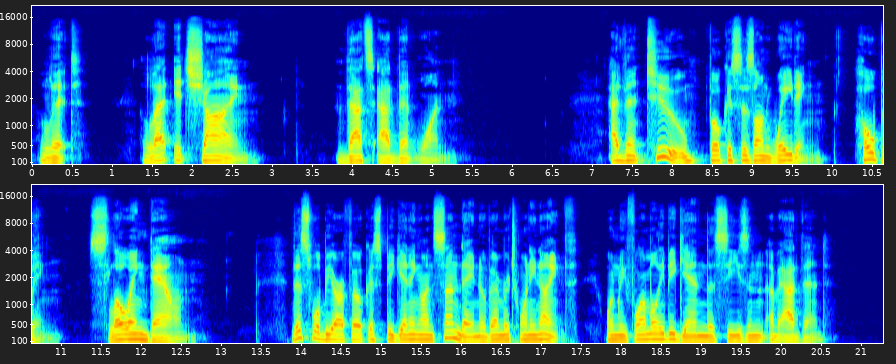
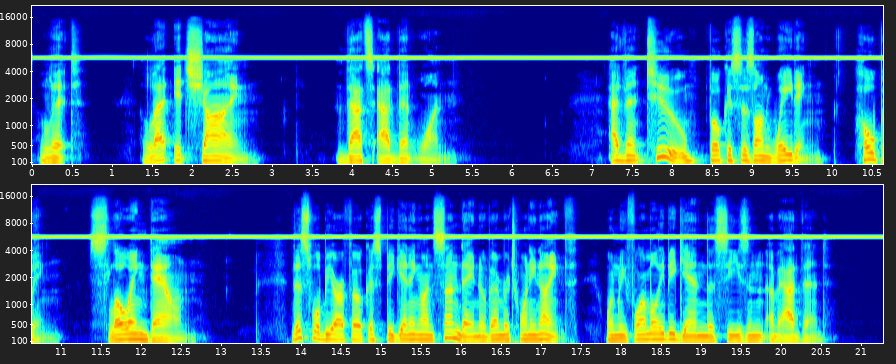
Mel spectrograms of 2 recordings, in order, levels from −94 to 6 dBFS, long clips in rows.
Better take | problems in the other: first | high-pitched whine; loud; throughout; 5.5 kHz, 7 dB below the speech

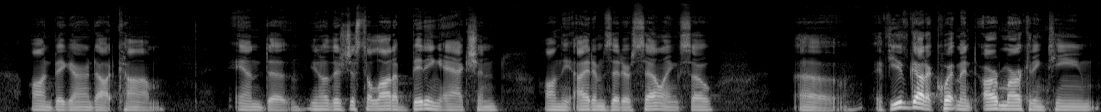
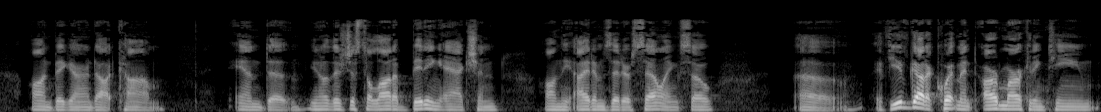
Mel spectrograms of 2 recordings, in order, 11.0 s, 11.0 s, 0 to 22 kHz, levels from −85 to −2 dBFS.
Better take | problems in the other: first | garbled, watery; slightly; nothing above 10.5 kHz

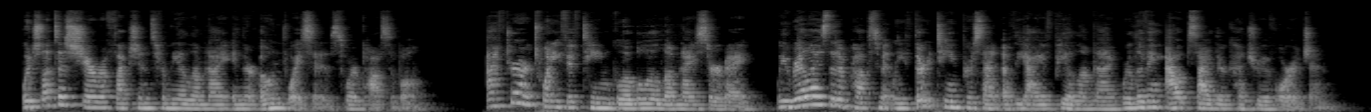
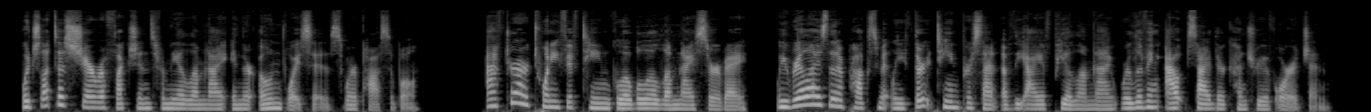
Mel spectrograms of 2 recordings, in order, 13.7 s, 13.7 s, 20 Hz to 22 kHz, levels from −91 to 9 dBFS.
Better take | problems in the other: second | off-mic speech; far // room echo; very slight; dies away in 0.3 s

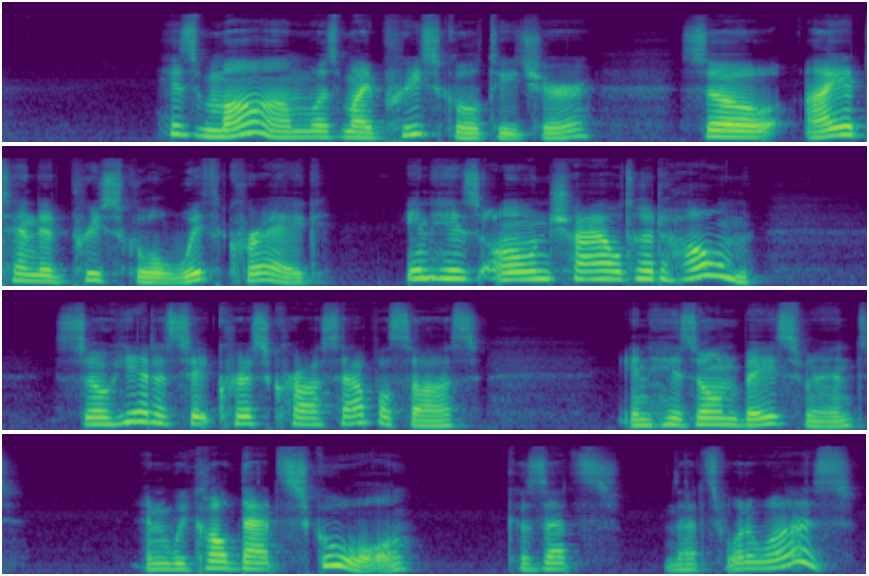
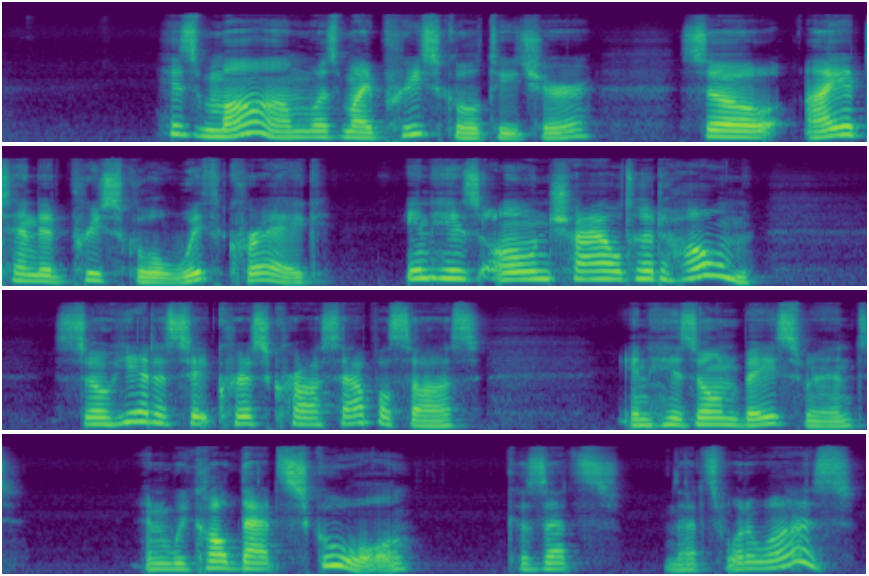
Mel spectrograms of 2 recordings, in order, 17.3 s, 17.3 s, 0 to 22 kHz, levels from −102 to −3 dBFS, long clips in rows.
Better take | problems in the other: second | muffled; slightly; fading above 3 kHz

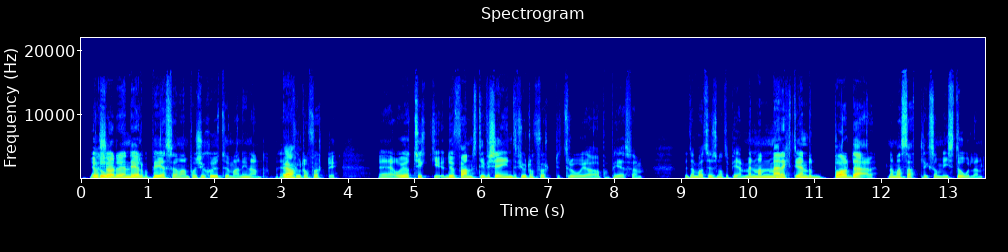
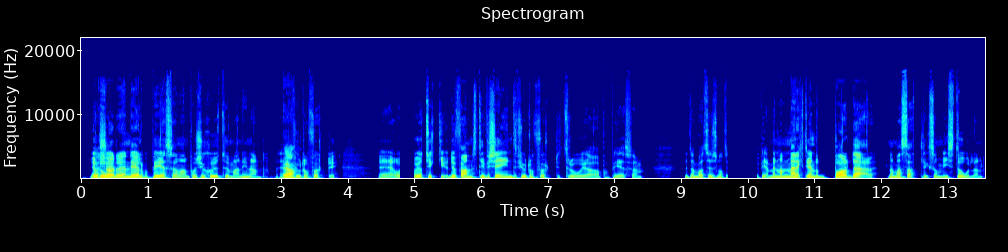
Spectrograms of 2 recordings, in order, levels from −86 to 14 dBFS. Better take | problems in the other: first | audio freezing; at 5 s and at 9.5 s

